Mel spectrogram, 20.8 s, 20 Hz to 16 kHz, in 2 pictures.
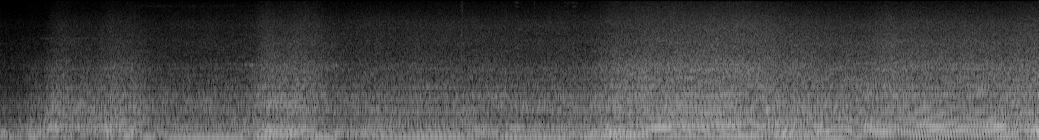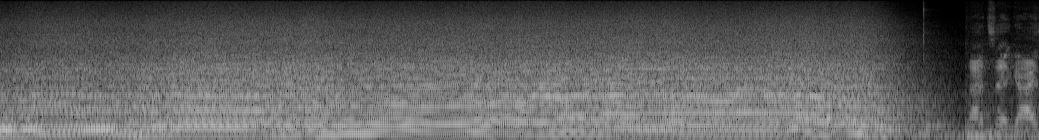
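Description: A Chevy LS7 V8 roars through a dyno pull, its pitch climbing steadily over about nineteen seconds to a loud, sustained howl before cutting off abruptly at the end.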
